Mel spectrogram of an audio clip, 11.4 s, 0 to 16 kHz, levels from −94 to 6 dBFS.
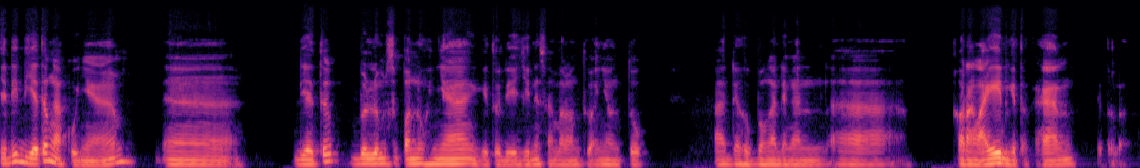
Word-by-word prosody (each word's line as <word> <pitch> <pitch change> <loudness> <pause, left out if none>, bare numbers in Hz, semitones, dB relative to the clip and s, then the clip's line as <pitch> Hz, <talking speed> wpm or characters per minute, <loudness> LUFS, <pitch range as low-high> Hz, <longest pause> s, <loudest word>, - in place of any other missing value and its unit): Jadi 110 +8 +1
dia 115 -6 +6
tuh 170 - +6
ngakunya, 90 - 0 0.4
eee, 90 -3 -2 0.6
dia 95 0 +3
tuh 160 - -1
belum 110 0 +3
sepenuhnya 105 0 +2
gitu 85 0 -5
di 85 +1 -2
izinin 90 +2 -2
sama 90 -1 -7
orang 85 +1 -4
tuanya 90 +1 -5
untuk 90 0 -7 0.7
ada 95 +1 -5
hubungan 95 0 -1
dengan, 90 -1 -5
eee, 90 -2 -7 0.8
orang 95 -2 +3
lain 105 +6 +9
gitu 90 -1 -4
kan, 85 +3 -1 0.2
gitu - - -19
loh. - - -18
95 Hz, 135 wpm, -24 LUFS, 90-105 Hz, 0.8 s, lain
